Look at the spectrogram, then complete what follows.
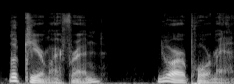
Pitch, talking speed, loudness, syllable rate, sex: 95 Hz, 230 wpm, -17 LUFS, 6.5 syllables/s, male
